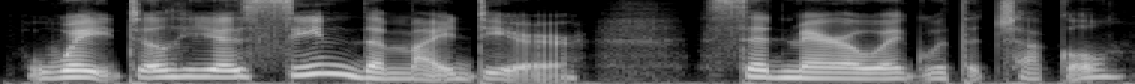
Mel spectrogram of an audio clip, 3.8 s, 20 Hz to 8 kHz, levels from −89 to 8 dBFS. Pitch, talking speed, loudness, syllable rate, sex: 185 Hz, 205 wpm, -18 LUFS, 4.9 syllables/s, female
